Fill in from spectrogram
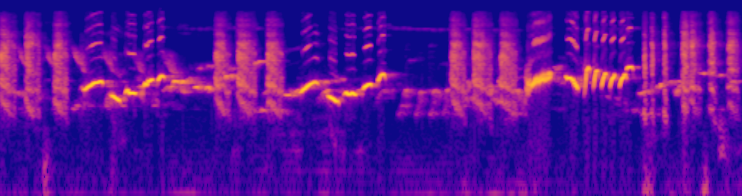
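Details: White-rumped shama song, used to provoke other shamas into singing: wavering mid-pitched whistles weave between loud harsh rasping bursts, with bright rising whistled runs and fast trilled chips near the end.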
